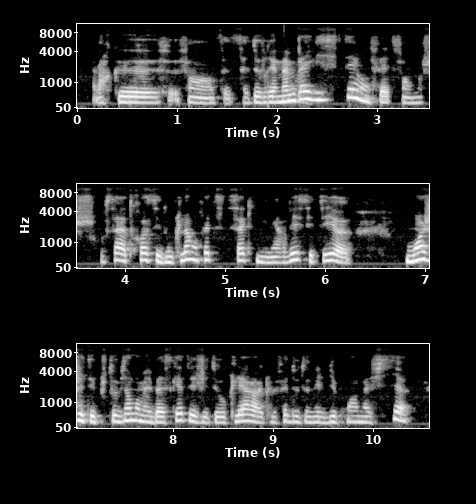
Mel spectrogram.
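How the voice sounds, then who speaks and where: Somewhat breathy, a woman speaks at a medium pitch with a dark, mellow tone and big swings in loudness. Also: ordinary pitch variation, fairly quick pace. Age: 30s. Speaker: mother, childcare assistant. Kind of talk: interview testimony.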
